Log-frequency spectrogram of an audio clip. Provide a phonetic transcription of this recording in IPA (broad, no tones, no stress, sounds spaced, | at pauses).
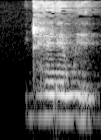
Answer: ɖʱ ɛ ɾ ɛ w ɪ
